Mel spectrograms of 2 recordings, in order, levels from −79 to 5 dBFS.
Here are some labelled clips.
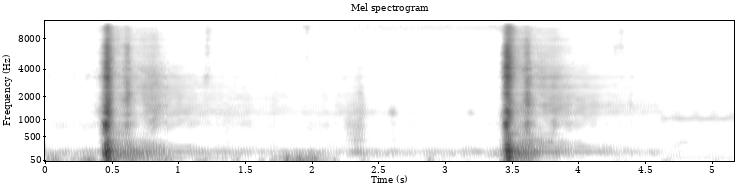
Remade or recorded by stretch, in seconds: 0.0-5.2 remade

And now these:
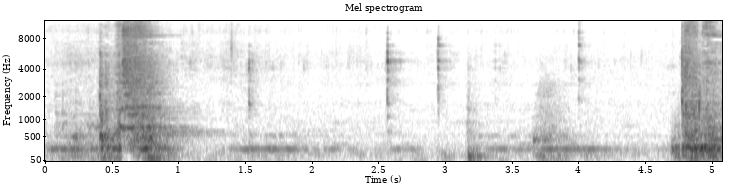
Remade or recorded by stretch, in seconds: 0.0-1.9 remade; 1.9-5.1 recorded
